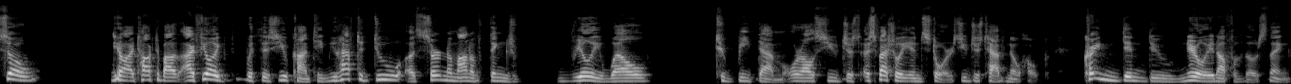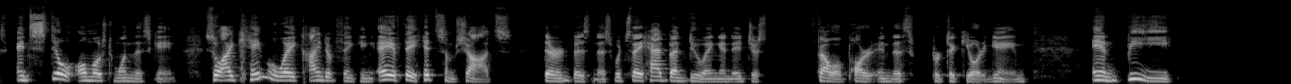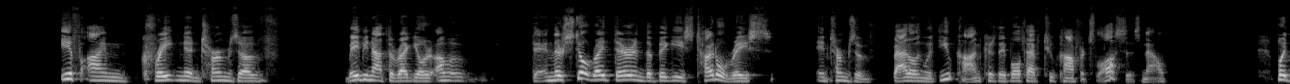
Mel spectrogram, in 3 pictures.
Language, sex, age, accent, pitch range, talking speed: English, male, 30-49, American, 145-185 Hz, 190 wpm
